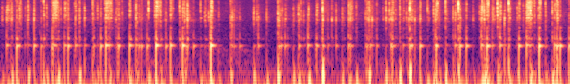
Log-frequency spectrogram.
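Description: Long nails scratch and tap on two identical empty, hollow beige paper cups, producing a rapid, dense stream of dry clicks and scratchy rustling. Soft low thumps sit under the crisp, bright taps, and each one stops almost at once with no ringing.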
